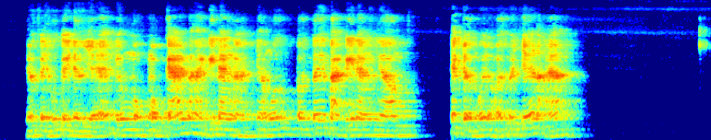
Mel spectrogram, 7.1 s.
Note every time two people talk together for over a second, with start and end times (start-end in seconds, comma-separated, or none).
none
